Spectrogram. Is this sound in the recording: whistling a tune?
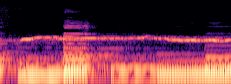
yes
